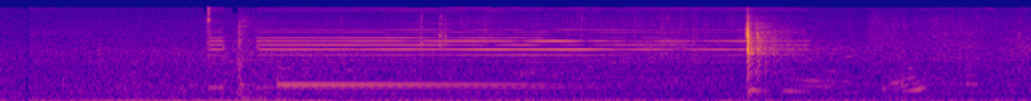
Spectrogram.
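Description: An electronic access panel beeps with steady electronic tones.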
